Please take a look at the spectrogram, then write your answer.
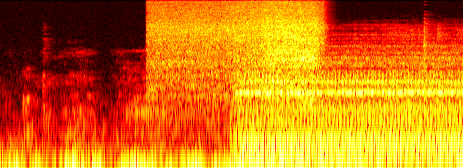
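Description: Airbrush spraying high density acrylic paint onto a miniature car with brass etch parts: a steady, loud hiss that starts abruptly after quieter handling noise, holds for a couple of seconds, then softens to a lower whirring compressor hum.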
